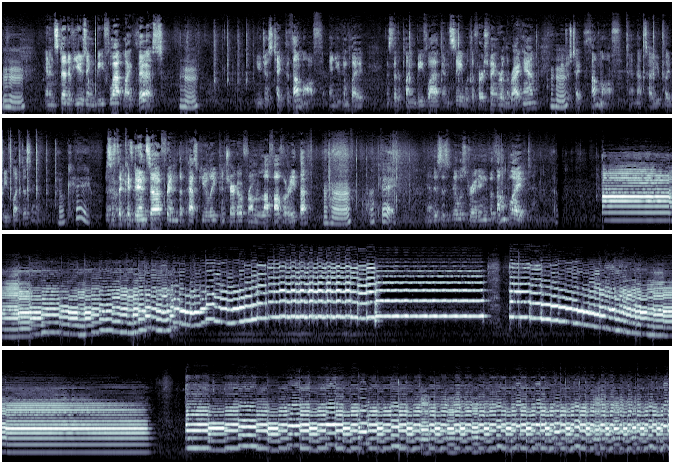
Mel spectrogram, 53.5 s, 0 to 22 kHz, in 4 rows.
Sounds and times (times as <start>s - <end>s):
Conversation: 0.0s - 24.6s.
